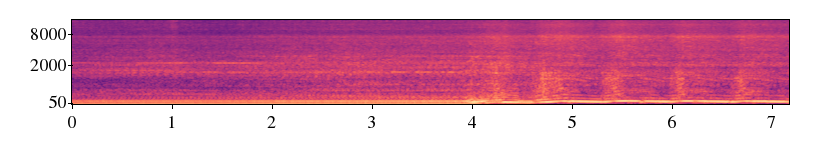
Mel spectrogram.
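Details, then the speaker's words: 1998 Honda Civic DX bought unseen from a police impound auction, with new cap: steady low idle, then several quick throttle blips rising and falling cleanly; everything seems to work fine, engine sounds healthy, normal idle and revving. "we'll see if it starts yeah everything seems to work fine"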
